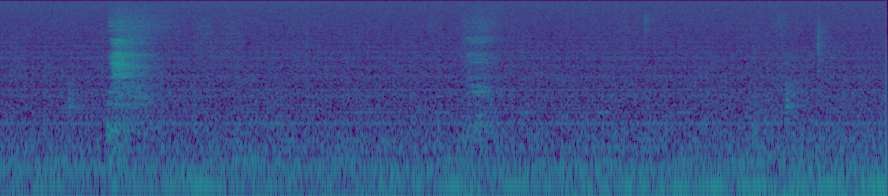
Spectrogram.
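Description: A man breathes out hard in short bursts.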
